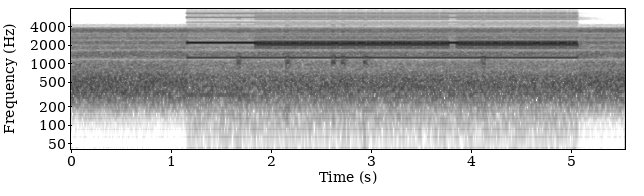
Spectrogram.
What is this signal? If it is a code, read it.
300-baud modem data (Bell 103 tones), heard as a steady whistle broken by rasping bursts, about 300 baud, 200 Hz shift, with phone line noise.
